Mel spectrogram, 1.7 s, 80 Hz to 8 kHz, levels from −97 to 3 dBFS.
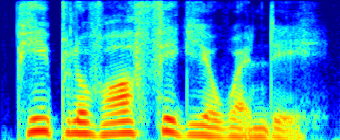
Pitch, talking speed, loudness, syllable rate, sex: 165 Hz, 175 wpm, -18 LUFS, 5.9 syllables/s, female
